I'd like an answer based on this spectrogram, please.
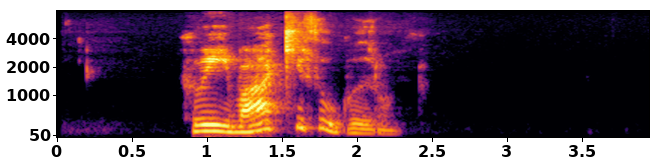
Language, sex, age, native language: Icelandic, male, 30-39, Icelandic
